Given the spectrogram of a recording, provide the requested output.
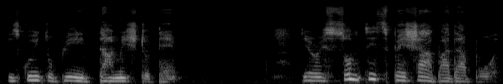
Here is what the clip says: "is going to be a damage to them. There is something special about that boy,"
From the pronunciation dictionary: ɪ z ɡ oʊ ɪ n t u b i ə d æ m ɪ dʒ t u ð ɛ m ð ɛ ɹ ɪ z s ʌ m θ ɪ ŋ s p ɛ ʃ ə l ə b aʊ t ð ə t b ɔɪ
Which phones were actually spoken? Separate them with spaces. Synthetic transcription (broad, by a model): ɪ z ɡ oʊ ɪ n t u b i ə d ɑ m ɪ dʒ t u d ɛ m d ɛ ɹ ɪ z s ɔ m t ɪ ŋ s p ɛ ʃ ə l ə b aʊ t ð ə t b ɔɪ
